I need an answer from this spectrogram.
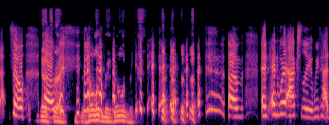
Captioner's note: laughter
